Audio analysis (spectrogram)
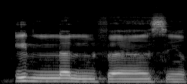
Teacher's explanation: سین کی سیٹی کو باریک ادا کریں گے اور قاف کو یا کے ساتھ ملانا ہے، قاف کو موٹا پڑھیں گے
